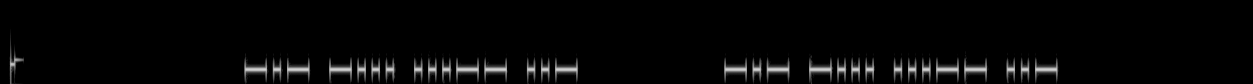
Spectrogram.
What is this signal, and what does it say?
Morse code, heard as a keyed tone, about 17 wpm, 700 Hz. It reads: KB3U KB3U
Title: USA Call Signs - 4 Characters - Repeated 2x - 17wpm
